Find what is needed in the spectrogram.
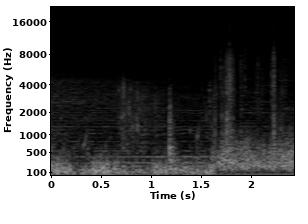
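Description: A steady low rumble with a few light knocks, as a freshly landed Spanish mackerel and its handline are handled against a wooden boat.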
